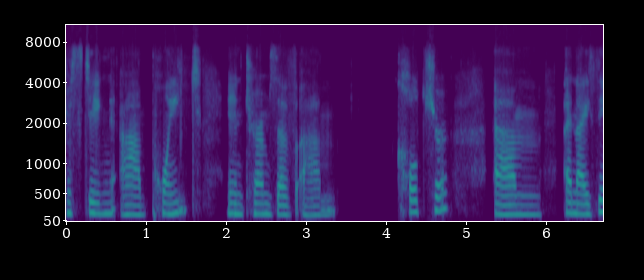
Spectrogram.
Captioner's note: speaking French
